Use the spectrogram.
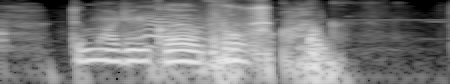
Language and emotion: Russian, angry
